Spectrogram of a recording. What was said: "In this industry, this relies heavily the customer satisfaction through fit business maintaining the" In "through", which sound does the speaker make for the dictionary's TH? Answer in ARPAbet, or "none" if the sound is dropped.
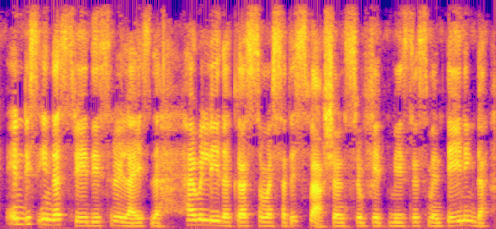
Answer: S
